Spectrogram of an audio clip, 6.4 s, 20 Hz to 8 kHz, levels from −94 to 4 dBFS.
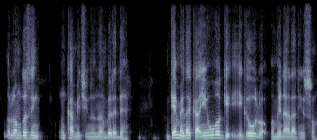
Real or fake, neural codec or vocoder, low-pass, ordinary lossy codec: fake; codec, 16 kHz, 0.8 kbps, ZipCodec; none; none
